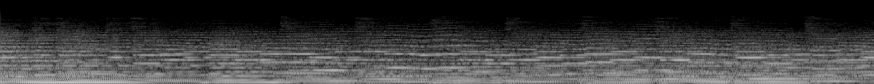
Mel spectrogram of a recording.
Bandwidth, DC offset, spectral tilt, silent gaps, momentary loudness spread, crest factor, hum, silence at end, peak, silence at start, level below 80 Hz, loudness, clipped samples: 9.6 kHz; under 0.1%; -7 dB/octave; none; 6 LU; 14 dB; none; 0 s; -10 dBFS; 0 s; -38 dBFS; -23 LUFS; under 0.1%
